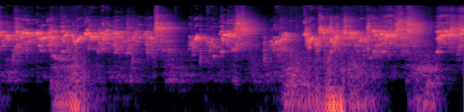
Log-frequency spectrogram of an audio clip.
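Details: Aviary budgies in song, overlapping chattering warbles and harsh squawky notes almost without pause, with low thumping bumps from perch or wing movement.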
